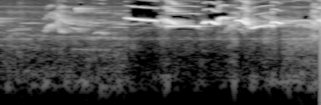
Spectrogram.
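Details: Oriental magpie-robin giving a loud open 'ngeplong gacor' song meant for training caged birds at home: soft twitters, then a strong sustained whistle breaking into quick, wavering notes at an irregular pace.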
